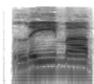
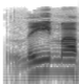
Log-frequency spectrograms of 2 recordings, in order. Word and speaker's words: Lima: For example, Lima, Peru, Lima, Ohio.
